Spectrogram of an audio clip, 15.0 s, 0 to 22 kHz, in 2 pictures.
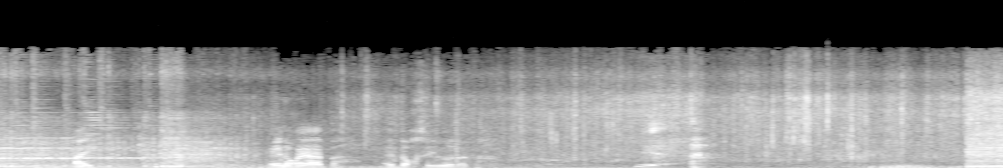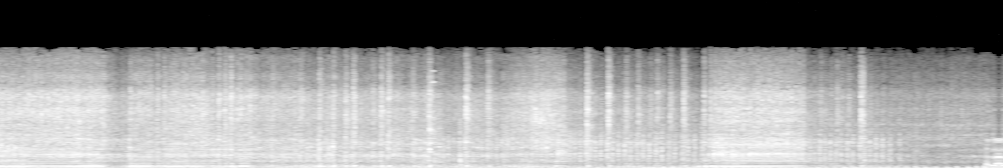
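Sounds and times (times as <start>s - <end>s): dirt bike engine revving: 0.0s - 2.3s, 6.6s - 15.0s.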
